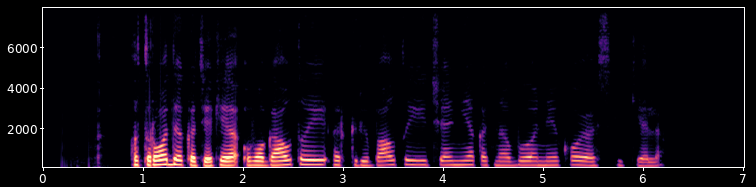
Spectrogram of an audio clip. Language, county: Lithuanian, Kaunas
